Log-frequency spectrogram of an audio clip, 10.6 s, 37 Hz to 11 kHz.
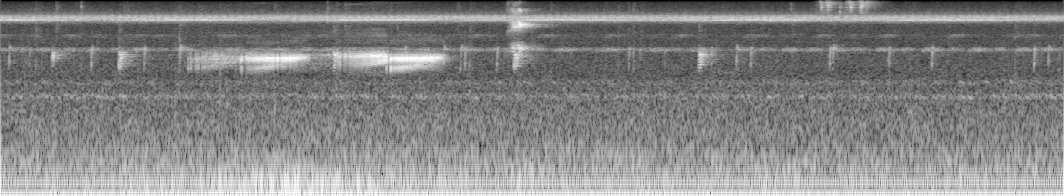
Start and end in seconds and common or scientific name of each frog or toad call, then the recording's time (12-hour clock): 0.0	10.6	pointedbelly frog
0.4	4.6	Pithecopus azureus
4.9	5.6	lesser tree frog
6.9	7.4	Pithecopus azureus
1:00am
